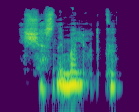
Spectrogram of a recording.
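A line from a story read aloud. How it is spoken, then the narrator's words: Whisper. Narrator (Russian): прошептала Мелани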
